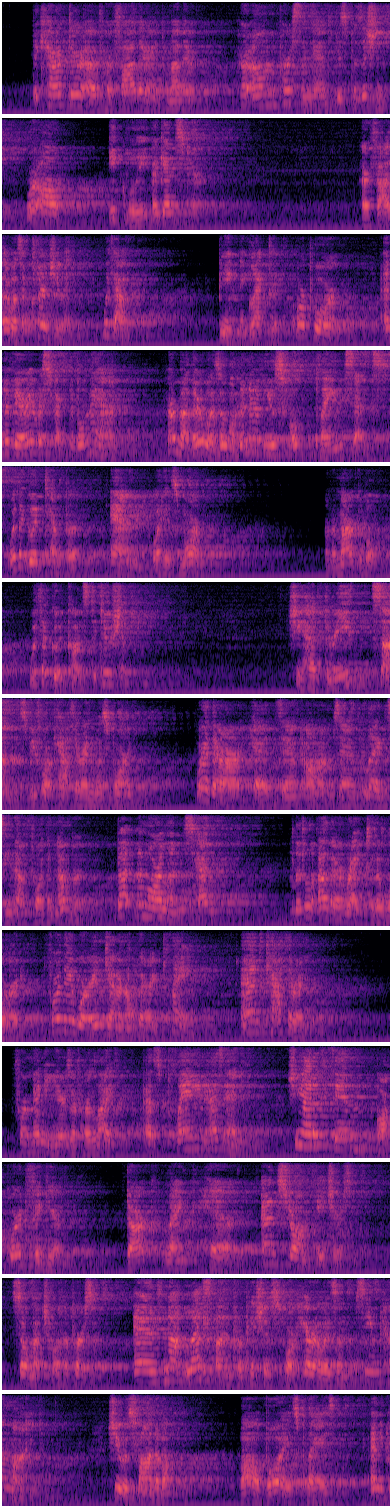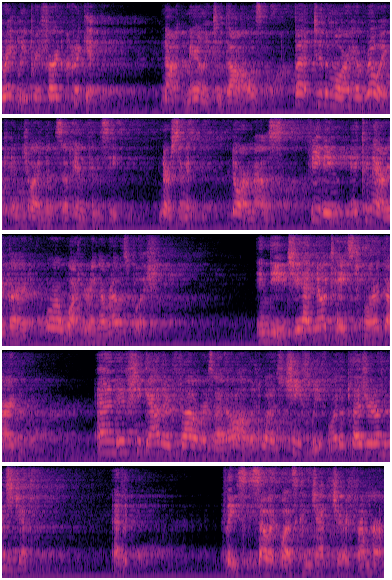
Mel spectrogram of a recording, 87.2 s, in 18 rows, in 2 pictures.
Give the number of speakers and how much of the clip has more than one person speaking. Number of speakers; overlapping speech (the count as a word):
one, no overlap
